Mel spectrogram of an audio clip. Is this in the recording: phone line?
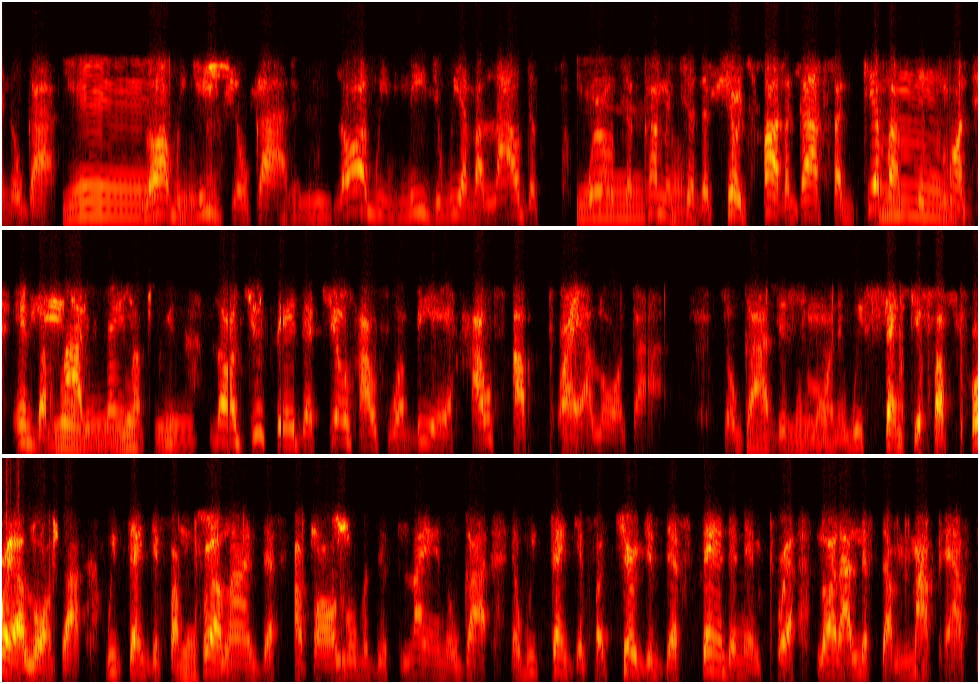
yes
